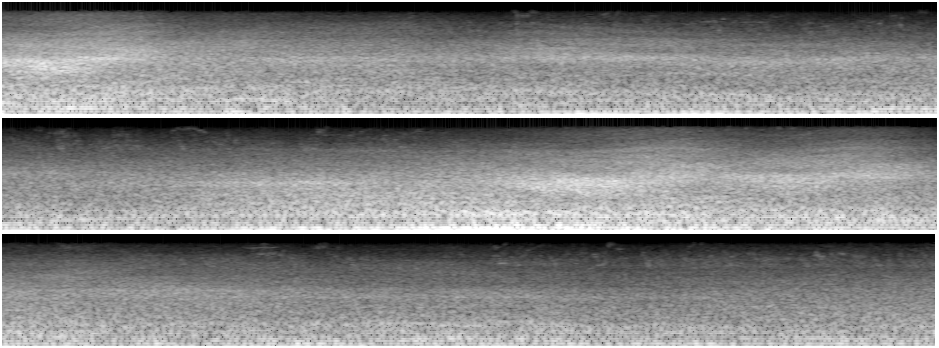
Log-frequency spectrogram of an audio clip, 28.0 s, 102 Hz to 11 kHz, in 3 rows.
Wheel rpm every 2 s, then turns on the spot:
0, 0, 0, 0, 0, 0, 0, 0, 0, 0, 0, 0, 0, 0.
none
